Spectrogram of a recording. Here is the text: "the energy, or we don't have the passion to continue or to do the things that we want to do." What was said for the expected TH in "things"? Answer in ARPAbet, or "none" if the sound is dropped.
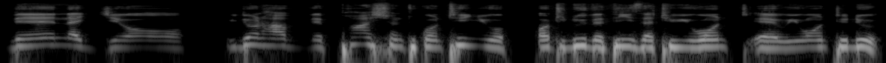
TH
